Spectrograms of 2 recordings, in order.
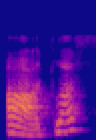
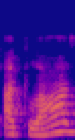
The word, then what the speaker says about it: атлас: пісні множина Ну і атлас - це наприклад збірник карт і атлас блискуча тканина так орган і орган орган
